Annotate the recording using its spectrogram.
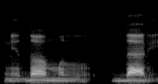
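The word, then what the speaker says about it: an-Nizam al-Idari: Berikutnya adalah mungkin cara bacanya yang lebih tepat, nidamul dari, nidamul mali, nidamul harbi, nidamul asyasi, gitu ya.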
